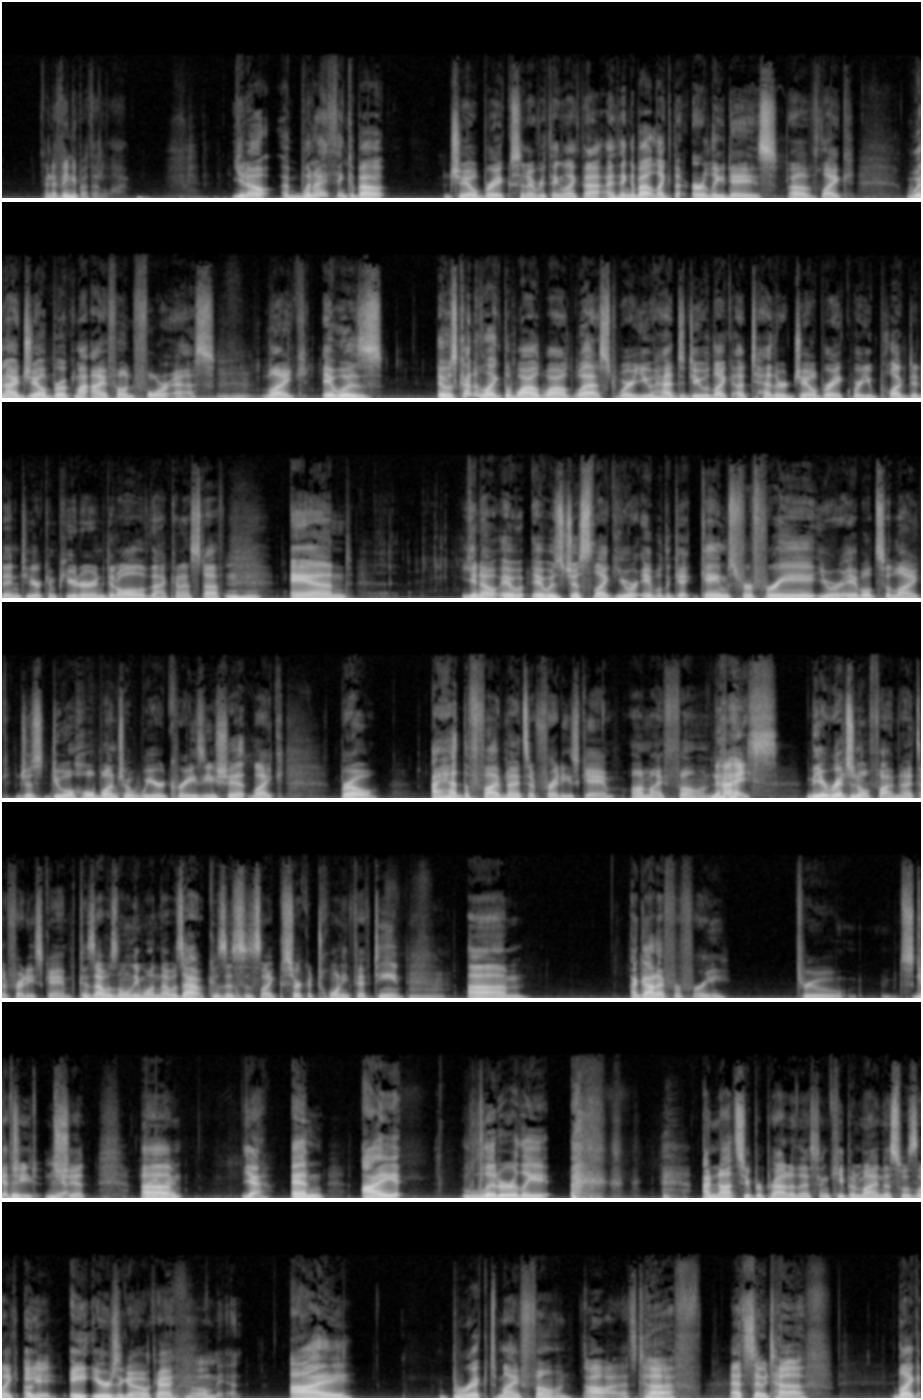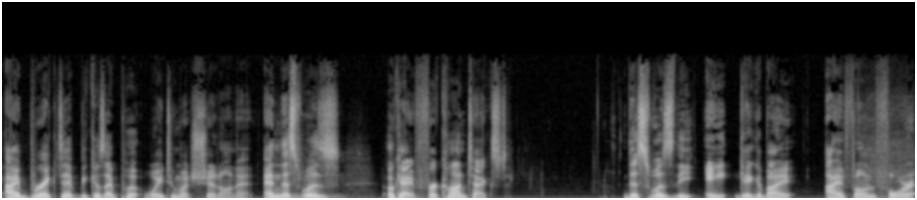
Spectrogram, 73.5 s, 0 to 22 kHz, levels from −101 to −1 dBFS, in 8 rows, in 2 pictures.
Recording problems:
abrupt cut into speech; at the end

